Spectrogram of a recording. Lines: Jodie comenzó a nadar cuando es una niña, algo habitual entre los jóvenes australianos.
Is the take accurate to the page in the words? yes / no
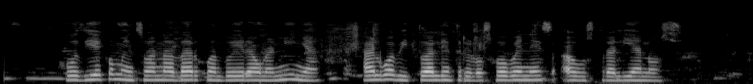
no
